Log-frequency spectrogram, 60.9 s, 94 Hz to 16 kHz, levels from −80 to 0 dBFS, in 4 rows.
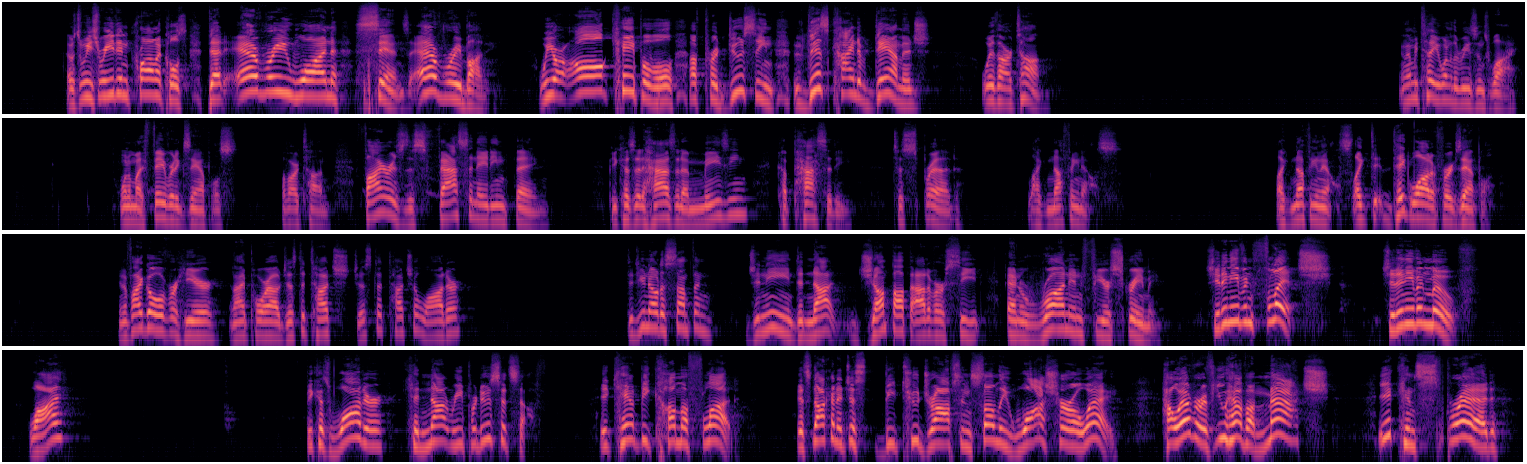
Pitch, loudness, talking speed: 175 Hz, -25 LUFS, 140 wpm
